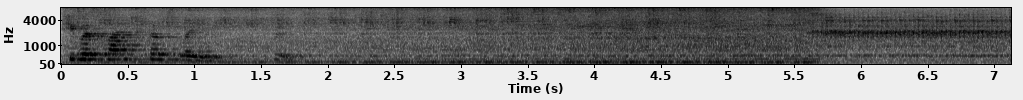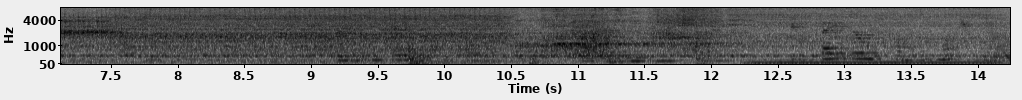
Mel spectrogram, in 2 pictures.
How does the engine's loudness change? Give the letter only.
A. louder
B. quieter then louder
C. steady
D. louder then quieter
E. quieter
D.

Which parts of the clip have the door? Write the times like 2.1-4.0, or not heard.
9.7-12.0.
